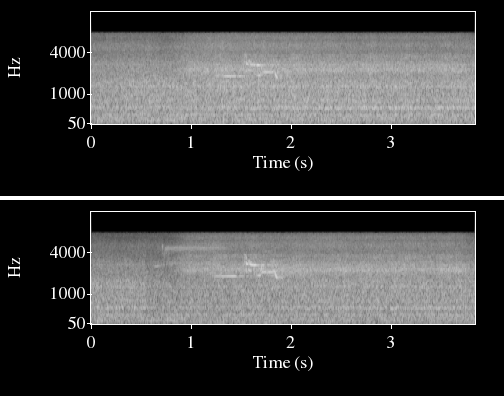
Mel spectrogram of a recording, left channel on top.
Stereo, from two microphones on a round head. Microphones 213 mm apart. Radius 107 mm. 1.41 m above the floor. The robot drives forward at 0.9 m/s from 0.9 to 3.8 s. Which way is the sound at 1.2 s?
20° right (ahead or behind).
